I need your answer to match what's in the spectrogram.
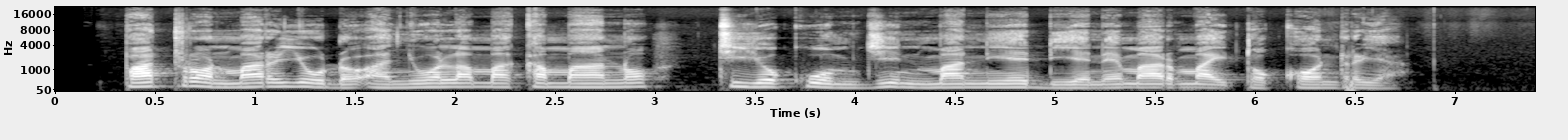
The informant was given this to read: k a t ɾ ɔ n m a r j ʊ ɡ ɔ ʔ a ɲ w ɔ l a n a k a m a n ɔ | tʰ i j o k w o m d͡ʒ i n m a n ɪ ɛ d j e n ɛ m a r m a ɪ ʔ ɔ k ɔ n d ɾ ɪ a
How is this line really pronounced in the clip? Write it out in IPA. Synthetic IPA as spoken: p a t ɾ ɔ n m a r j ʊ d ɔ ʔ a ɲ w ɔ l a m a k a m a n ɔ | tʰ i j o k w o m d͡ʒ i n m a n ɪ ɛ d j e n ɛ m a r m a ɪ t ɔ k ɔ n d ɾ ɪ a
